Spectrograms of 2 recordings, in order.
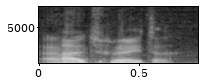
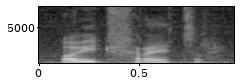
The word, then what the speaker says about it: Uitvreter: How should I pronounce it? Uitvreter. Uitvreter. Okay. Something like that.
